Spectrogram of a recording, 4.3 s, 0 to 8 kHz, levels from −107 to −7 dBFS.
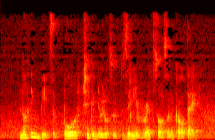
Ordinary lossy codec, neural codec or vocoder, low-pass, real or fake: MP3, 32 kbps; autoencoder, 48 kHz, 128 numbers a frame, DAC-VAE, trained on Japanese speech; 7.2 kHz; fake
